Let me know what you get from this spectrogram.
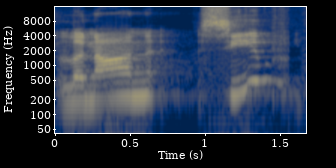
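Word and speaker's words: Leannán Sí: So we're going to talk about the Lannan Seeb, probably is how you pronounce it. – Yes, that sounds right.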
